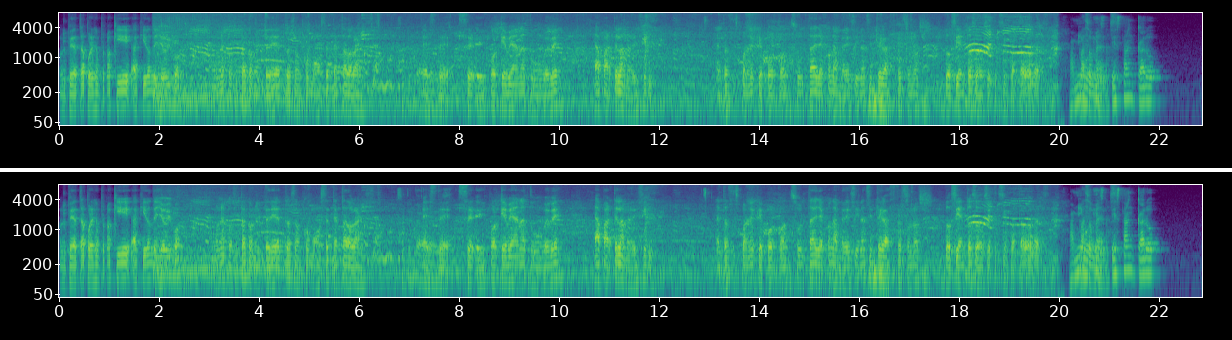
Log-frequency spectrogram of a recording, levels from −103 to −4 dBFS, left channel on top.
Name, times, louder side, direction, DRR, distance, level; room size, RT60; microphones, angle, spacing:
voice 1, 0.0-2.8 3.1-6.3 7.3-10.4 10.7-11.9 13.1-17.4 17.7-19.8 20.4-20.9, equal, 5° right, 1.0 m, -28 dB
sound 1, 1.8-20.0, left 4 dB, 75° left, 1.2 m, -32 dB
voice 2, 6.7-7.8 20.2-21.9, right 2 dB, 30° right, 1.4 m, -33 dB
10.5 x 6.4 x 8.8 m
head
